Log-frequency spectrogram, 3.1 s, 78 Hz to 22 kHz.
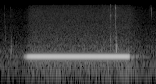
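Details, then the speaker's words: Lecture demonstration of hearing-test pitches: a steady pure mid-pitched beep about two seconds, 500 Hz tone following 250 Hz, speech pitch range; pure-tone audiometry test tone. "so here is a low pitch sound this would be 250 Hertz he said with great confidence if you can get it to play here's 500 Hertz"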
